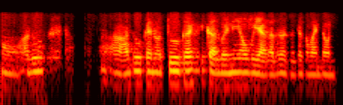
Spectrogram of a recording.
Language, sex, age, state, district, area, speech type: Manipuri, male, 30-45, Manipur, Imphal West, urban, conversation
